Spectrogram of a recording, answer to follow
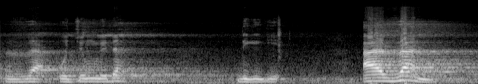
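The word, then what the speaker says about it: أذان: Azan bukan adan, dak gerak adan. Ya, saya nggak mendiskreditkan dari suku dan orang mana. Ada saja yang bilang gerak adan, padahal azan, izin, azan.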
